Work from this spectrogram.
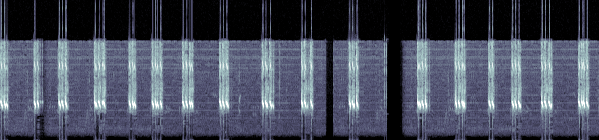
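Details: Continuous cricket chirping, bright high trilled pulses in quick succession, about two per second, with a brief lull near the middle and no other noises.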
